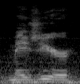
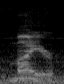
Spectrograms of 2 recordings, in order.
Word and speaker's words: Meijer: it away meijir my majir the thing i couldn't pronounce meier like really i had to go crazy on your spelling um i had something others yeah m e i j e r meyer ridiculous good discount though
